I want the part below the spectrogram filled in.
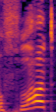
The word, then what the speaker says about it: flood: Вообще слово flood – это наводнение. Там пишутся две буковки O, а произносятся они как a. «а». Flood.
